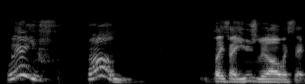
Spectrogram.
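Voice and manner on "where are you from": high-pitched imitation of a gushing woman; smitten woman. Hostess loving his accent, high gushing imitation. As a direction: gush over it in a put-on female voice. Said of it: "she looks at me, she's like".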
